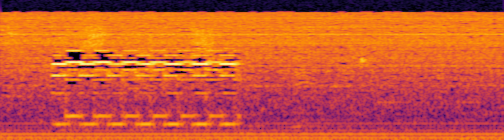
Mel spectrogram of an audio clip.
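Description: A telephone rings with an incoming call, giving one trilling burst of rapid, high electronic pulses that lasts about a second, then steady low hum.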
